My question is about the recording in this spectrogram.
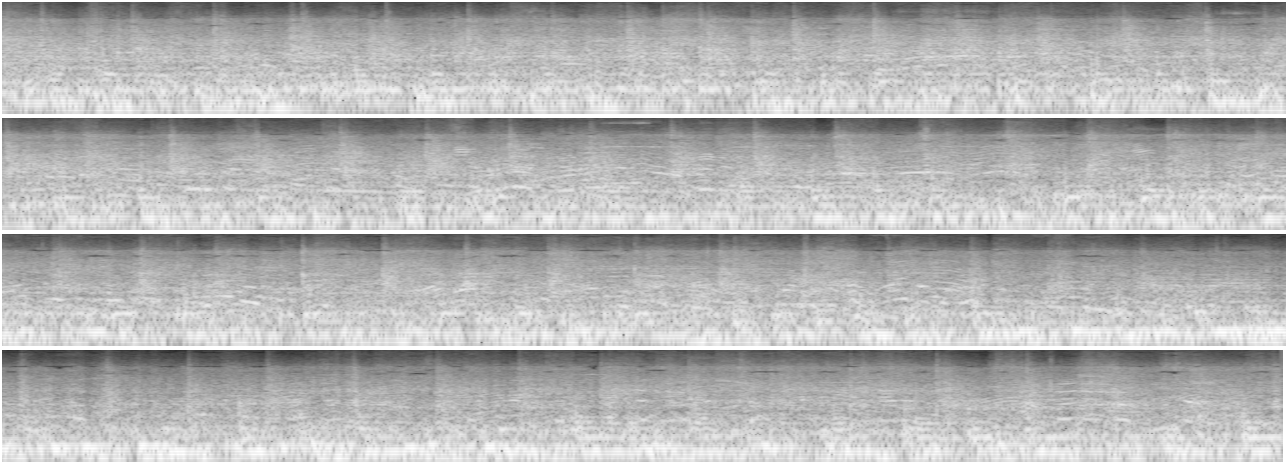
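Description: Loud, steady procession music with drums and percussion, mixed with the voices of a crowd.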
